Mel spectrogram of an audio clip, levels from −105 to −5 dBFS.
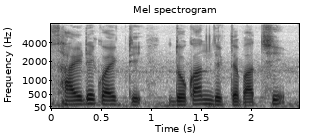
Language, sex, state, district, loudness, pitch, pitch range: Bengali, male, West Bengal, Cooch Behar, -17 LUFS, 130 Hz, 120-145 Hz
